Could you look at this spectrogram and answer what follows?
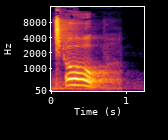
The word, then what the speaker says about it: chop: Piña en pocomam se dice chop, chop. Repite conmigo, chop.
